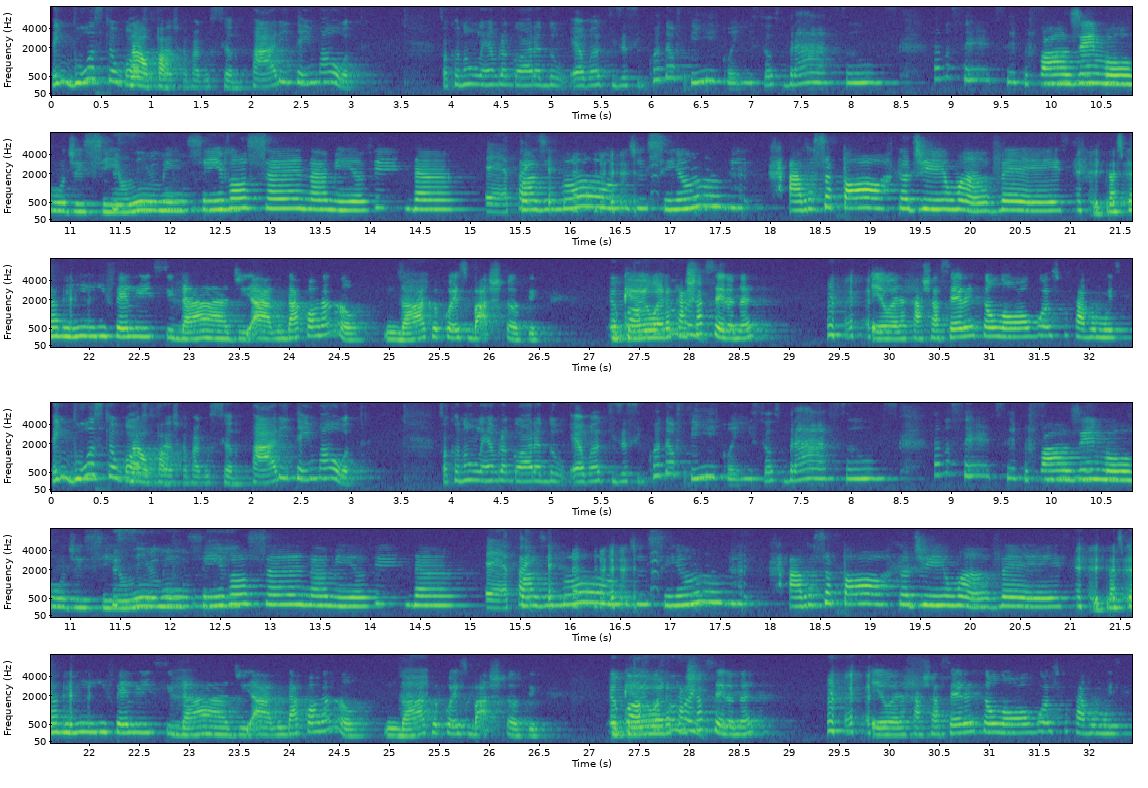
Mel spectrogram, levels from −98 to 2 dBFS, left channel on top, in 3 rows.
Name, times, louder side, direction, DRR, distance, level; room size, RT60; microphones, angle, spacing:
voice 1, 0.0-3.1 3.9-10.7 11.4-12.7 15.1-16.9 21.0-21.9 25.1-25.4 27.2-28.2 29.4-29.8, right 2 dB, 25° right, 0.7 m, -28 dB
voice 2, 0.8-1.2 9.9-14.8 15.5-20.9 21.2-26.5 27.2-28.7 29.8-32.3, left 2 dB, 45° left, 1.1 m, -22 dB
24.0 x 18.5 x 6.4 m
head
